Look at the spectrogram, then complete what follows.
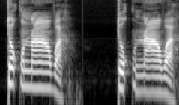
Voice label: "toknawv", muscogee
